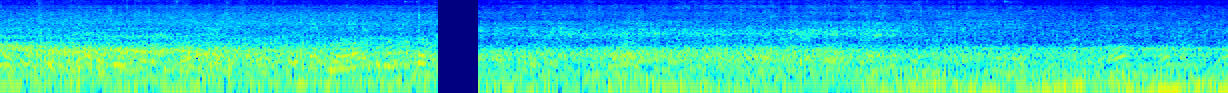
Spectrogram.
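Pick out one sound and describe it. A crowd of adults chats outdoors.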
